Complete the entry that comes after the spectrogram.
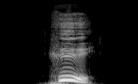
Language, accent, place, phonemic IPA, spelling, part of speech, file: German, Germany, Berlin, /hyː/, hü, interjection, De-hü.ogg
- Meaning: alternative form of hüa (“giddyup”)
